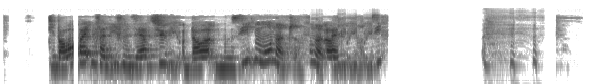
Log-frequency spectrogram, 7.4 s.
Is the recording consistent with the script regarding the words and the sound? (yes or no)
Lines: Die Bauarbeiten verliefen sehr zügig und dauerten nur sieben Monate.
no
